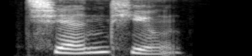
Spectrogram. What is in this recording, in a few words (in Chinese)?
"潜艇", Chinese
